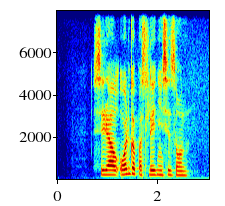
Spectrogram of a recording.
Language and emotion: Russian, neutral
